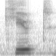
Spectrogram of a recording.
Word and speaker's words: Qt: just like we uh try to pronounce the name of the developer framework that we have used as cute instead of QT the first thing that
